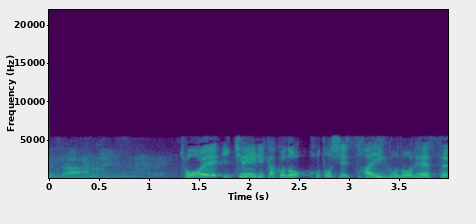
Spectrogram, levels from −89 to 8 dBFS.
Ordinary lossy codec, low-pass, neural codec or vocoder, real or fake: none; 5.4 kHz; none; real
